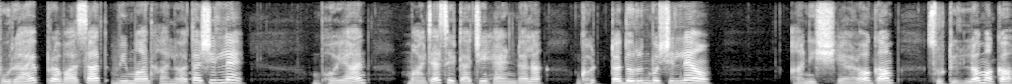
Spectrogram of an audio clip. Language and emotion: Goan Konkani, fearful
